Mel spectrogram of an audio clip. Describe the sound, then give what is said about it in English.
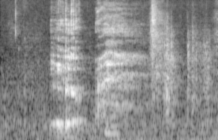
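A loud burp with a raspy, drawn-out rumble that rises and trails off over about a second and a half, heard on its own with no talking. “No, the burp didn't taste green. What did the burp taste like? Cheez-Its.”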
